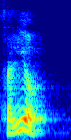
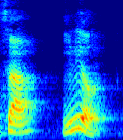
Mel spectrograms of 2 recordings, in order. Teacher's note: Una vocal cerrada y una vocal abierta. Se mantienen juntas. Entonces, salió, siendo que es una palabra aguda y que termina en vocal, vamos a colocarle la tilde siempre sobre la vocal abierta. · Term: diptongo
